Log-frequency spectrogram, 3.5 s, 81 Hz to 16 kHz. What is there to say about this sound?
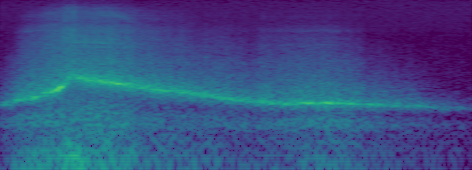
Woosh5 Small 2b 135bpm
Wooshy beatbox loop
2bars @ 135bpm
loop, creative, beatbox, dare-19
